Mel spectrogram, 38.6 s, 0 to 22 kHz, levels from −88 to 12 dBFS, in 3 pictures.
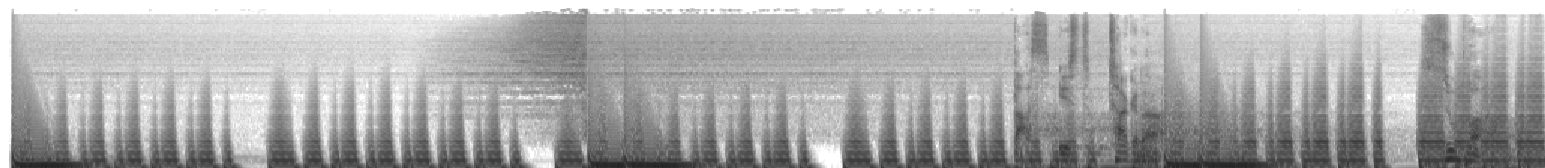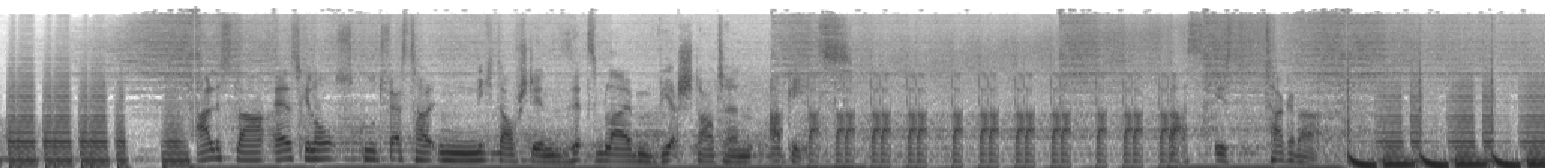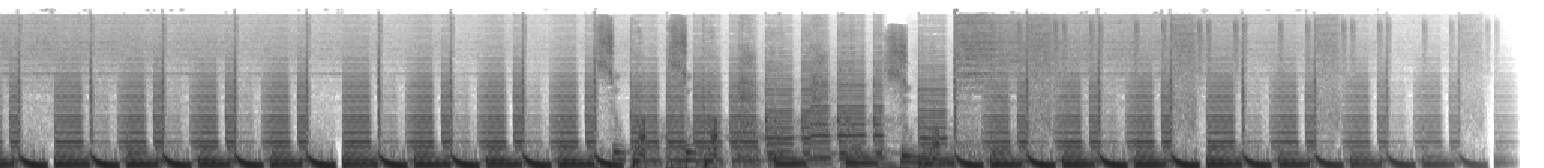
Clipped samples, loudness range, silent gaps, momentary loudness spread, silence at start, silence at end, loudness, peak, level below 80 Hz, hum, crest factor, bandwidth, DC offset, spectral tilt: under 0.1%; 6 LU; none; 8 LU; 0.1 s; 0.2 s; -13 LUFS; 0 dBFS; -14 dBFS; none; 12 dB; 18 kHz; 1%; -5.5 dB/octave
